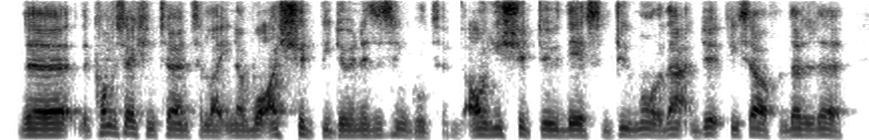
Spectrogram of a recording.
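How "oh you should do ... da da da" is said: ordinary talk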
